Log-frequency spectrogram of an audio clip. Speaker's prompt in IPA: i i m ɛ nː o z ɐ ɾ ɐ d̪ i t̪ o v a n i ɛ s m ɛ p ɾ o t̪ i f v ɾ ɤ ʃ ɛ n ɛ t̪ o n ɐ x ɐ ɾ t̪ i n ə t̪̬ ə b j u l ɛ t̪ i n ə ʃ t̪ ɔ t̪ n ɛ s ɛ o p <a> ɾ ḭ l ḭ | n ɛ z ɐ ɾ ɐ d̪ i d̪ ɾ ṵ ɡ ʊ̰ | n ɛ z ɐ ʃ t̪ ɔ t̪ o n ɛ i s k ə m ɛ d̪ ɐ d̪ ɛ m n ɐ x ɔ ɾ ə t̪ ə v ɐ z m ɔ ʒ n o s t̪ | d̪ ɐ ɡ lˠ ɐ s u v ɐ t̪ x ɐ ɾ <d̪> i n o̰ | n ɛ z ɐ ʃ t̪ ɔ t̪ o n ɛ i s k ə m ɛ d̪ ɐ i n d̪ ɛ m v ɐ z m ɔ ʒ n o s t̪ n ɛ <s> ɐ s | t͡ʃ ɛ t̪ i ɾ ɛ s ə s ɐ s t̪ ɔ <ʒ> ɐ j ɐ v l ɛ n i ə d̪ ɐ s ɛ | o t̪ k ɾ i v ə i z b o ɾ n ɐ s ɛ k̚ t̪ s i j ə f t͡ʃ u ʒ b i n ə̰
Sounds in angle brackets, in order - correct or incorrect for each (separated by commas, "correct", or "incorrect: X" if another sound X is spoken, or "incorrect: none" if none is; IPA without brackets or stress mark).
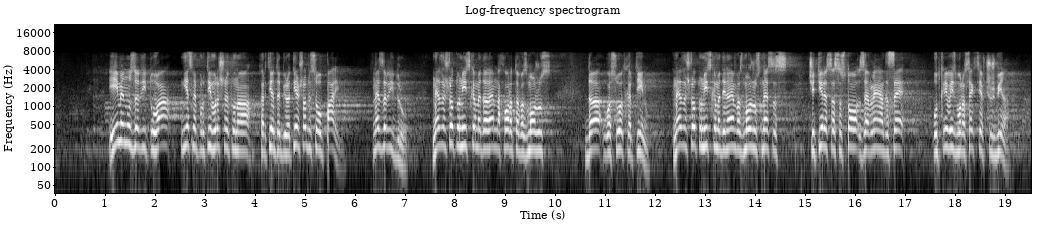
correct, incorrect: t̪, correct, incorrect: z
